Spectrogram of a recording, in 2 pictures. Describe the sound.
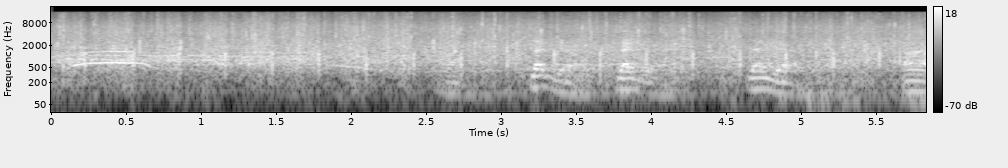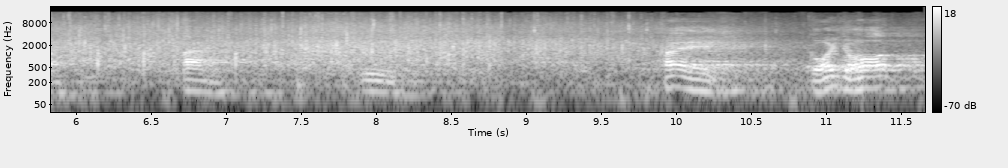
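Sustained audience applause at an afternoon concert show fills the whole stretch, a dense steady patter of many hands clapping, with voices calling out over it and a brief swell of cheering near the end.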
